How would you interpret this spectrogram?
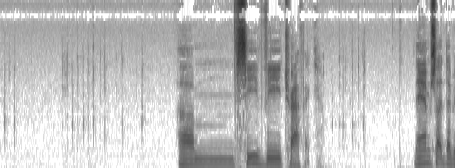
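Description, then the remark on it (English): Soft, quick typing on a computer keyboard, entering a web address into a chat box, clatters for a couple of seconds, a rapid patter of light clicks, before a man starts talking loudly over it. “I'm typing it in the chat box.”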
